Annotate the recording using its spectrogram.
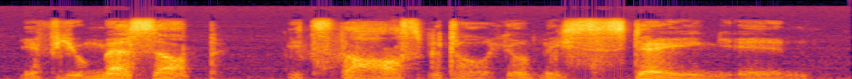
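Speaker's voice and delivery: barely-there, hushed, breathy whisper, very quiet. Voicing a character who warns the players about the hospital: whispering. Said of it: "you hear a whisper".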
